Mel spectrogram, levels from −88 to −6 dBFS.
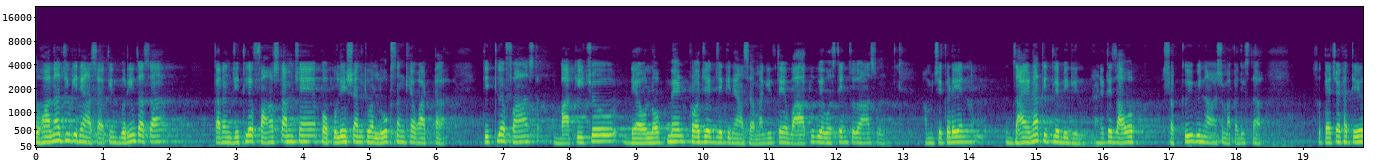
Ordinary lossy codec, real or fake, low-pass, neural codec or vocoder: none; fake; none; codec, 16 kHz, 16 kbps, FreqCodec, smaller model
